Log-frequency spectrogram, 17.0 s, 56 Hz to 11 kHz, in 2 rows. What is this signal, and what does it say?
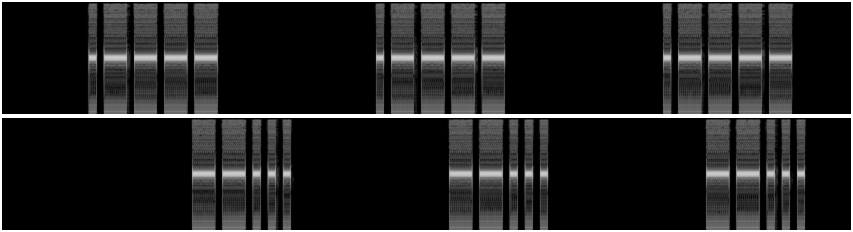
Morse code, heard as a keyed tone, about 16 wpm, spaced as for 5 wpm, 800 Hz. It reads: 111 777
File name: Groups@5 / Groups@5 mp3s / JZ17@5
